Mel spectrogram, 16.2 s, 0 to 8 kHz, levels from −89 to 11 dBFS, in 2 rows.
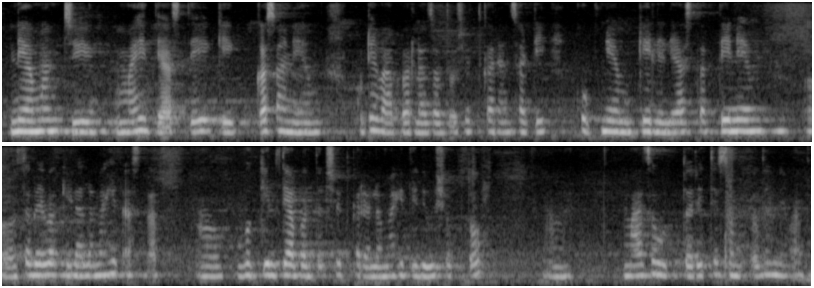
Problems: none marked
